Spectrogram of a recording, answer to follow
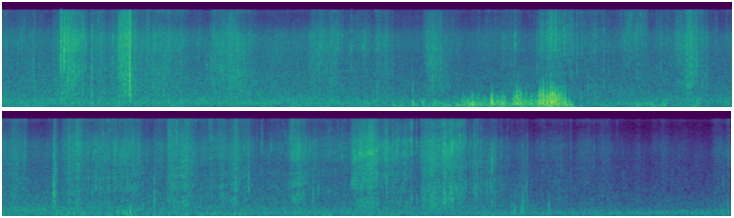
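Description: Footsteps crunching and rustling through dry leaves and debris, irregular steps and scuffs, with a louder, lower scuffing noise about six to seven seconds in. The sound grows quieter near the end.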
